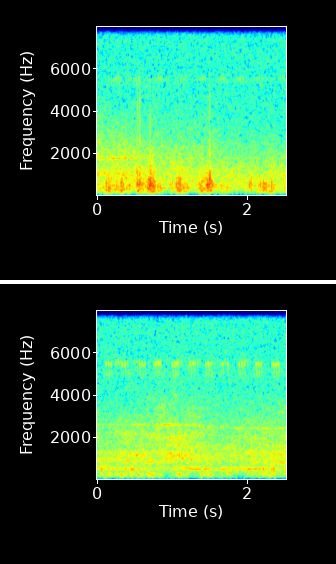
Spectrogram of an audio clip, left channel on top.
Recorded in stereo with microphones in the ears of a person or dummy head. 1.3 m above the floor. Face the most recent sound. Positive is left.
No sound to turn to.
